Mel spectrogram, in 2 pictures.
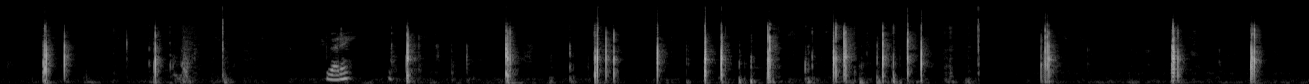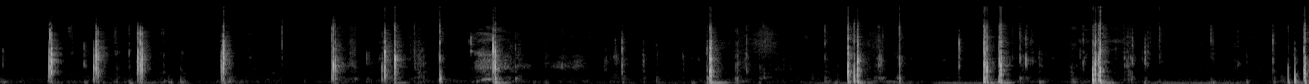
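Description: Fingers press silicone bubbles that pop with sharp little clicks, close by.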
